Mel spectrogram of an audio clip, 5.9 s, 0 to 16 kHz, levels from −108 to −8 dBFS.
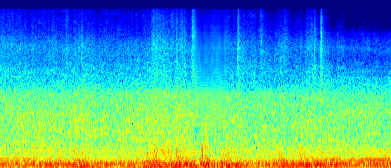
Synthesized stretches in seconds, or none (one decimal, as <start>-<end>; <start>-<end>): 2.9-3.4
